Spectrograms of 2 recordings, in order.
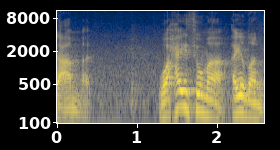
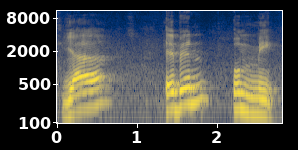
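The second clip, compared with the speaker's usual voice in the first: يا ابن أمي split by clear pauses; three separate words; 2 semitones higher, slower than usual. Shown as a demonstration. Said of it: "هذه ثلاث كلمات".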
